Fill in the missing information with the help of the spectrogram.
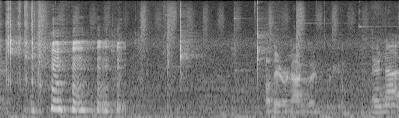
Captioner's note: laughs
